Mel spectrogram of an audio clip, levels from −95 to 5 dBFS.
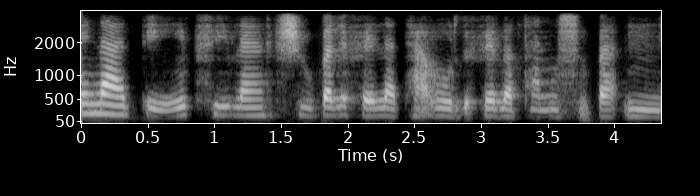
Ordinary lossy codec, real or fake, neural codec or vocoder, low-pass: none; fake; codec, 16 kHz, 0.5 kbps, X-Codec, WavLM features, trained on Multilingual LibriSpeech; 3.6 kHz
